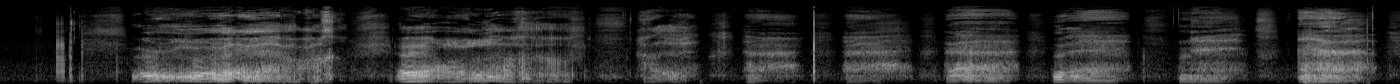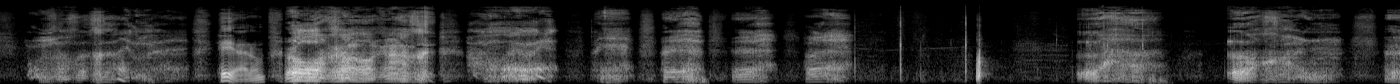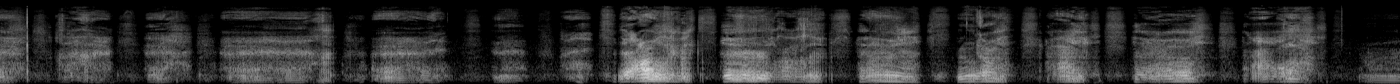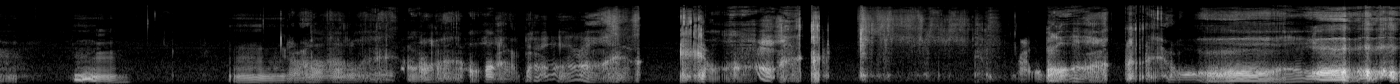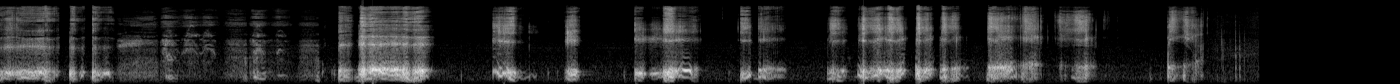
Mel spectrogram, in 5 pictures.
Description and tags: "Temp" zombie noises that made it into the film regardless. "Hey, Adam!"
dead-season, horror, monster, snarl, solo, undead, voice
